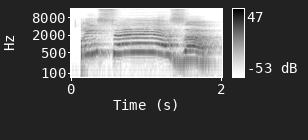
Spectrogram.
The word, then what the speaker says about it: princesa: Eu vou chamar a palavra princesa. som que saiu mais forte? É o som do C. Então, eu sei aqui que a penúltima sílaba é a mais forte.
